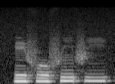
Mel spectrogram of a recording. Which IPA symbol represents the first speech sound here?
e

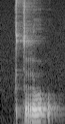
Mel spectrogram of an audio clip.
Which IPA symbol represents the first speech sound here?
t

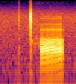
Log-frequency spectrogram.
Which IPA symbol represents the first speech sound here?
ǀʰ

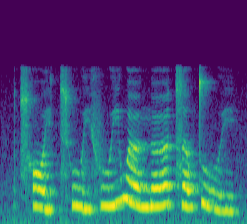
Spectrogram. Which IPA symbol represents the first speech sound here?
t͡sʰ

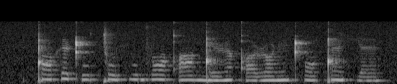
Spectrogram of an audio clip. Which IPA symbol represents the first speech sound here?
ǃ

